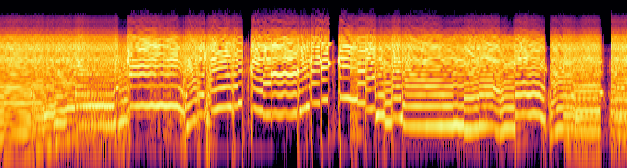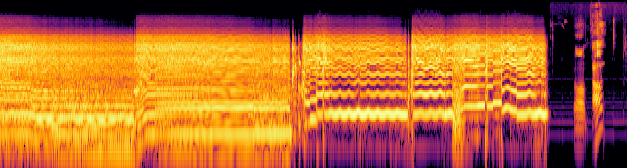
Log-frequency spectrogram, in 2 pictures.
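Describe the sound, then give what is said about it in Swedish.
A distorted electric guitar played through a UA Lion amp emulator pedal, loud and saturated, with bends, sustained notes and quick runs throughout, ending in a couple of short picked notes after a pause. “UA LION test”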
